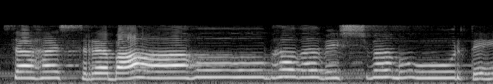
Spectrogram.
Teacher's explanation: ವಿಶ್ವ ವಿ ಮೇಲೆ ಆಘಾತ ಮೂರ್ತೆ ಎರಡು ಅಕ್ಷರ ದೀರ್ಘ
